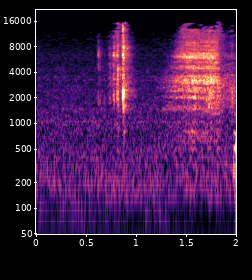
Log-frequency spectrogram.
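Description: Paper being handled and slid on a card: a short tap or click a little under a second in, then a soft rustle that swells toward the end.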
